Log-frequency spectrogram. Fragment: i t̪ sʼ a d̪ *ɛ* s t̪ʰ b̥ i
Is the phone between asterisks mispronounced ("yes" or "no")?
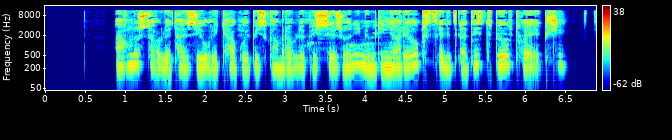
yes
